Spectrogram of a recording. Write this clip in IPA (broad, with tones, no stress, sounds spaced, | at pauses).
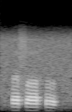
ʊ˨ f oː˨ h u˨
